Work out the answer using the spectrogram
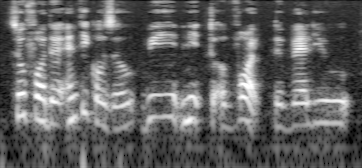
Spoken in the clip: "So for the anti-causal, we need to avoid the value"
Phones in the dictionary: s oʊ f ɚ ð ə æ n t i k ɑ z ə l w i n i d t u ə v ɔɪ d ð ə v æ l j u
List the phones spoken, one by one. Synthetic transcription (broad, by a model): s oʊ f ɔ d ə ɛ n t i k ɑ z ə l w i n i d t u ə v ɔɪ d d ə v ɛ l j u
